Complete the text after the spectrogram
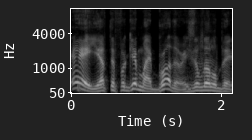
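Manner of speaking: put-on heavy, deep New York accent, laid on thick, fast. Describing one of the Samurai brothers characters, deep New Yorker accent. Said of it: "deep New Yorker".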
